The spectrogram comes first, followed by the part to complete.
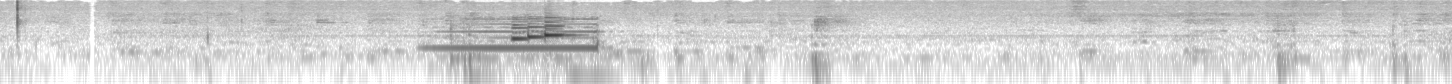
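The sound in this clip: A telephone tone from an outgoing call: one steady mid-pitched tone lasting about a second with a brief higher warble on top, set against faint low background noise.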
